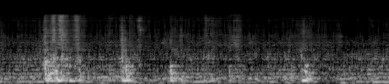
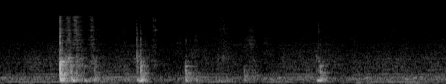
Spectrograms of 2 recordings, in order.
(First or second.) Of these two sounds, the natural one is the second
